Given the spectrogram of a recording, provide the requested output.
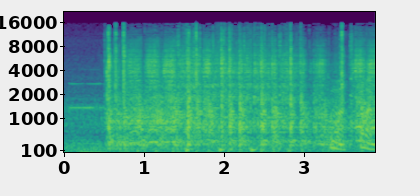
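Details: Engine cold start after sitting about a month: starter churns in uneven chugging bursts for over three seconds but the engine never catches; crank no start.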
